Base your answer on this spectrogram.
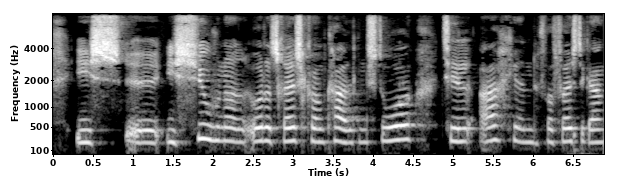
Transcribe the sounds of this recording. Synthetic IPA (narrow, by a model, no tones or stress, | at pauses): isyʊ̰hunɐðˠɔ̽ːɾɐɒt͡sʰʁaskʰɒ̽m̰kʰɑ̰̈ːld̥ensd̥o̝ːɐt͡sʰe̝lɑɕənfɒ̽fɶɐsd̥əɡ̥ɑ̈ŋ̰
